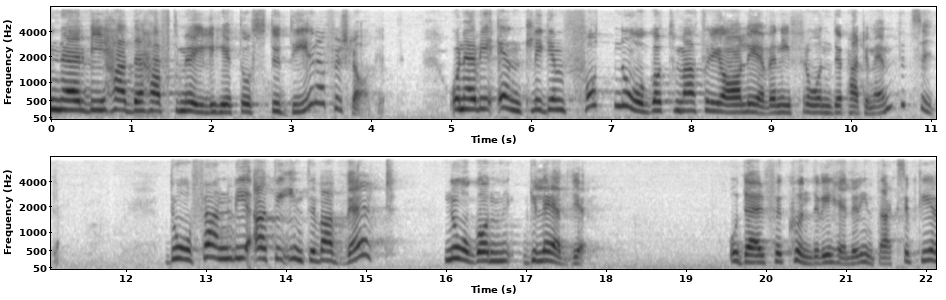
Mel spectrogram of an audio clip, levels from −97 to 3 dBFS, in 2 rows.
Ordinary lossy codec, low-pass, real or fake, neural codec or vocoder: none; 7.2 kHz; fake; codec, 16 kHz in and 24 kHz out, 2.2 kbps, FireRedTTS-2 codec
